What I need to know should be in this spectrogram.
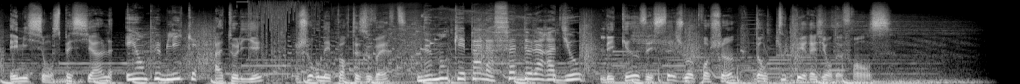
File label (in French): spot Medley dans toutes les régions de France; Fete de la radio 2023 10sec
